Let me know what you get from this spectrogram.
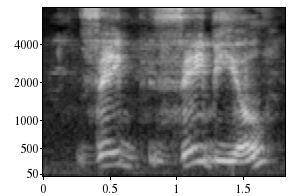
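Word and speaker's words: Zabdiel: For Zabadiel, let's find out how this pronunciation. Zabiel.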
